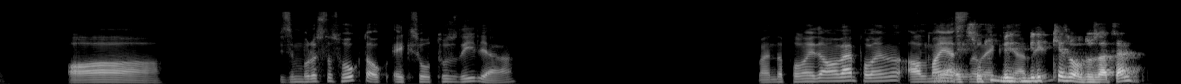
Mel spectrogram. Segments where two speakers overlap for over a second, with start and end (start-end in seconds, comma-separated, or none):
9.3-10.6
